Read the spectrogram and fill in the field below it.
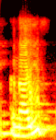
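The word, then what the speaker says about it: knife: क्या इसे नाइफ बोले के एन आई एफ नाइफ नहीं इसमें के साइलेंट है तो ये नाइफ हो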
